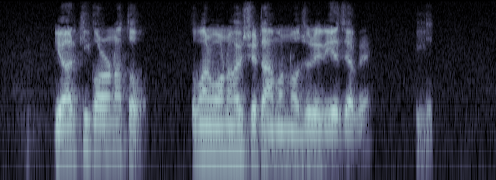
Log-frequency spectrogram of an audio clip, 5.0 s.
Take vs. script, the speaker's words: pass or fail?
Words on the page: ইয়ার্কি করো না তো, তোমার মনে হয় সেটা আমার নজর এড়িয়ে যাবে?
pass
